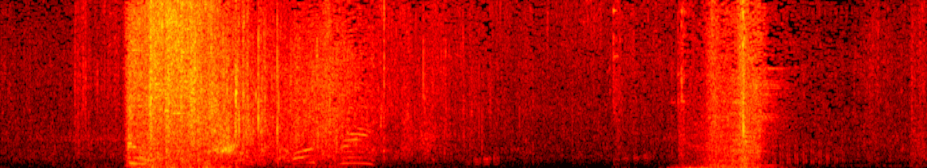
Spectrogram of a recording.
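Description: A loud magical burst rushes and crackles, then fades.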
